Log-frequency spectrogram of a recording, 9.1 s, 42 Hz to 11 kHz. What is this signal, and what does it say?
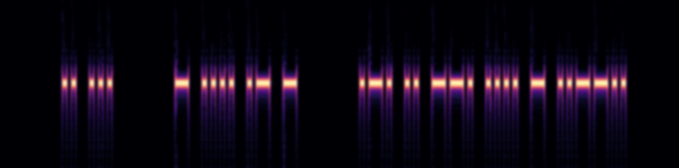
Morse code, heard as a keyed tone, about 21 wpm, 700 Hz. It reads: IS THAT RIGHT?
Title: 2x Word-Spacing - Sentences from Top 200 Words - 20wpm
